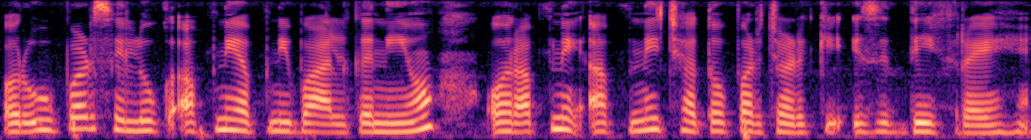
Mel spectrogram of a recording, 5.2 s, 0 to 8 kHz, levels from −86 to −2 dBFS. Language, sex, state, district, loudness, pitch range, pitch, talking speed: Hindi, female, Bihar, Sitamarhi, -17 LUFS, 185-220 Hz, 195 Hz, 185 wpm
